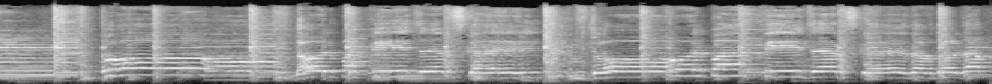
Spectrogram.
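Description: Acoustic steel-string guitar strummed in a reggae rhythm, with short choppy chord strokes over ringing notes.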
